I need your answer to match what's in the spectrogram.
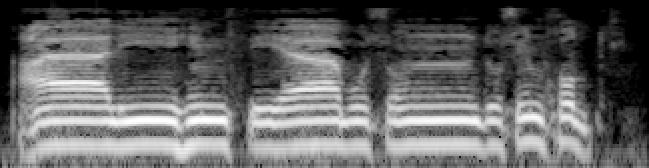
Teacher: قرأ ورش لفظ عاليهم بإسكان الياء، ويلزم من هذا الإسكان كسر الهاء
